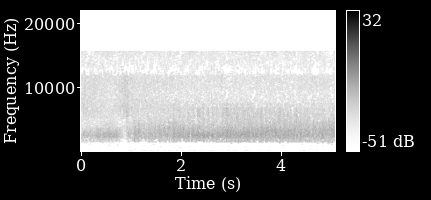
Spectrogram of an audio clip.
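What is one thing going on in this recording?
A steam train rumbles closer.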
